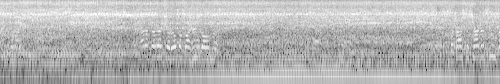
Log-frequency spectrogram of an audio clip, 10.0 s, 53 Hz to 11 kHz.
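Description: Sonalika 750 tractor's diesel engine running hard under load as it drags an 18-disc harrow through sand. A loud, steady low engine note that grows heavier through the middle. Voices shout over it a few seconds in and again near the end.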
